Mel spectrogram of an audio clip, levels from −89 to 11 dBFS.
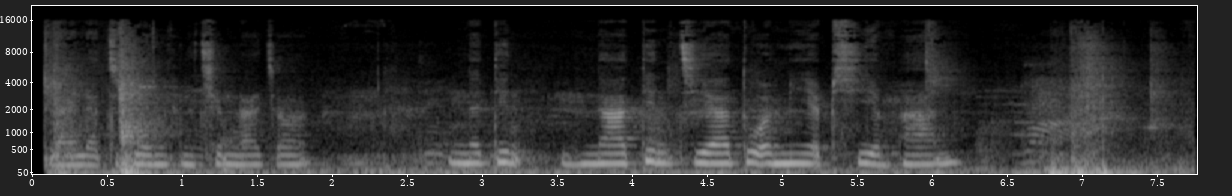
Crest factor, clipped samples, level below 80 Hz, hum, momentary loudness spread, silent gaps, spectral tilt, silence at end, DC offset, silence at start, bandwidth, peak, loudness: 18 dB; under 0.1%; -42 dBFS; none; 15 LU; none; -5 dB/octave; 0 s; under 0.1%; 0.1 s; 16 kHz; -14 dBFS; -34 LUFS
